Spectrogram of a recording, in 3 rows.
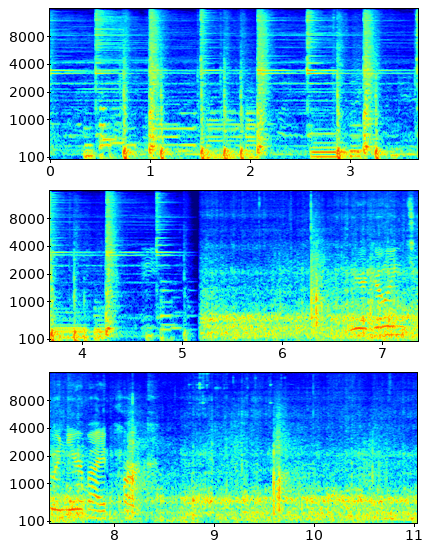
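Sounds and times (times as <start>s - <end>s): skateboard wheels rolling on asphalt: 5.2s - 11.0s.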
